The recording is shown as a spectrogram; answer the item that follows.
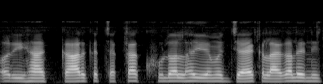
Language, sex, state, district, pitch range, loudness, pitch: Bajjika, male, Bihar, Vaishali, 145-155 Hz, -19 LUFS, 150 Hz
